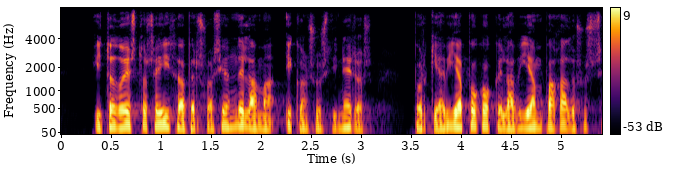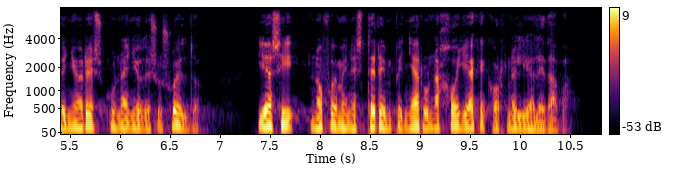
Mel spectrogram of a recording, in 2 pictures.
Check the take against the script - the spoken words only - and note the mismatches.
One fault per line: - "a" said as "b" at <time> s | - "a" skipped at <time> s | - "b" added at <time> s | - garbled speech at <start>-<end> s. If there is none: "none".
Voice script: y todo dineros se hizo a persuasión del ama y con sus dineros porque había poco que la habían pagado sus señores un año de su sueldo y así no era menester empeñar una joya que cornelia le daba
- "dineros" said as "esto" at 0.7 s
- "era" said as "fue" at 8.0 s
